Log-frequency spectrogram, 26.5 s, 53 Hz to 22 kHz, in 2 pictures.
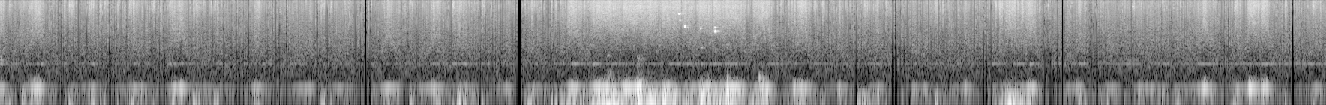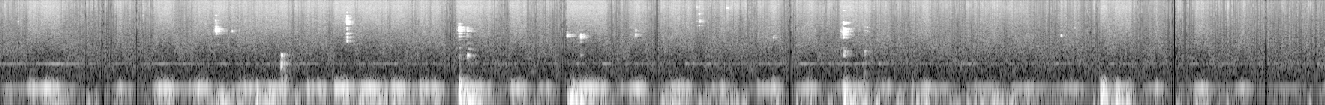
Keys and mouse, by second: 6.1 middle click, 6.8-8.6 right drag, 7.1 KP_7, 8.6-13.4 drag, 15.5 Tab, 15.9 a, 17.1-19.0 drag, 17.9 o, 19.0 c, 20.4-22.0 drag, 21.8 KP_0, 23.1 KP_7, 24.3 c.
